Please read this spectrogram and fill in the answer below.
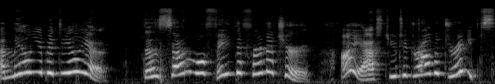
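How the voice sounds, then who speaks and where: A woman uses a squeaky, put-on character voice with extremely high pitch. She talks at a moderate pace with lively intonation. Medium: read story.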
